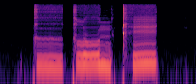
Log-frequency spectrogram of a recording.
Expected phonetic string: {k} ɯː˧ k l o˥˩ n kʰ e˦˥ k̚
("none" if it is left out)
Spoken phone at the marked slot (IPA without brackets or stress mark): k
